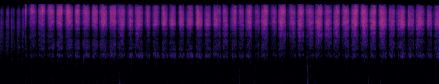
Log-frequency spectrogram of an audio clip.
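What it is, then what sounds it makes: Leather sneaker sole scrubbed with a brush. A Saint Laurent white leather sneaker with a crepe rubber sole is held in black-gloved hands while the sole edge is scrubbed with a wooden-handled bristle brush and soap foam. Quick, steady back-and-forth brush strokes make a bright, hissing scrub with a soft wet edge, repeating at a fairly even rhythm throughout.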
